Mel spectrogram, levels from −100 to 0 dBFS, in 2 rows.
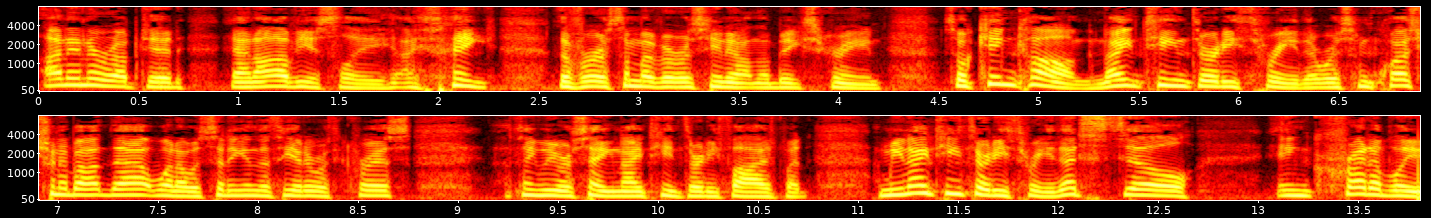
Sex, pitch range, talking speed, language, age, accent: male, 160-215 Hz, 210 wpm, English, 30-49, American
